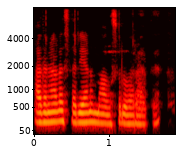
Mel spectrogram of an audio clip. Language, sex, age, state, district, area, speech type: Tamil, female, 30-45, Tamil Nadu, Dharmapuri, rural, spontaneous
